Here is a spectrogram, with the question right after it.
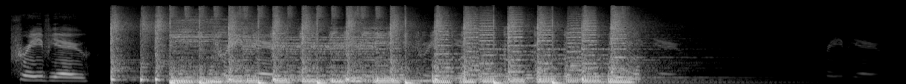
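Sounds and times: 
chat show stinger: 2.0s - 7.1s.

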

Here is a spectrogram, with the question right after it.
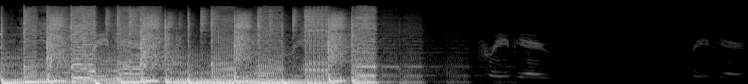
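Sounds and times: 
robo-disco stinger: 0.2s - 3.8s.

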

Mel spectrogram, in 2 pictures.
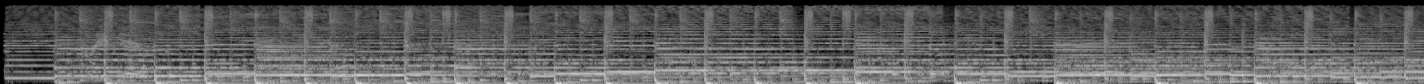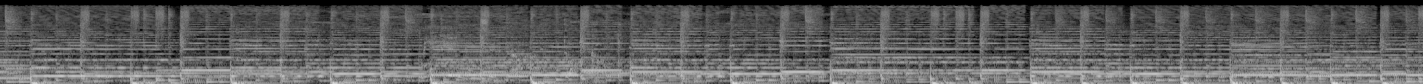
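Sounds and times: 
synthesized folk tune melody: 0.0s - 28.4s.

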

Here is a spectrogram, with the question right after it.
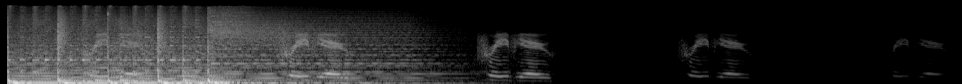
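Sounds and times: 
musical stinger: 0.1s - 4.8s.

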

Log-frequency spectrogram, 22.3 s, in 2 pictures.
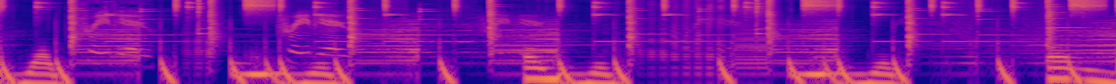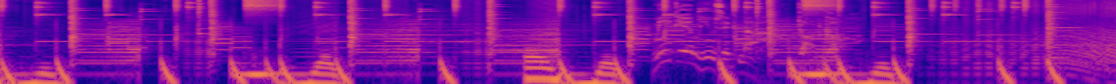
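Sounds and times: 
music loop: 0.0s - 22.3s.

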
